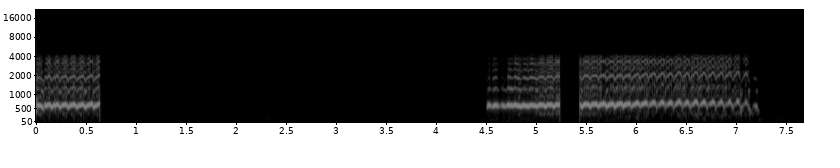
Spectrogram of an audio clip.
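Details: A tawny owl visiting owl box 2 at De Mortel calls at 21:45 CET on 27 January 2021: a short, low hoot, then after about four seconds a longer, wavering hoot that quavers rapidly toward its end.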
